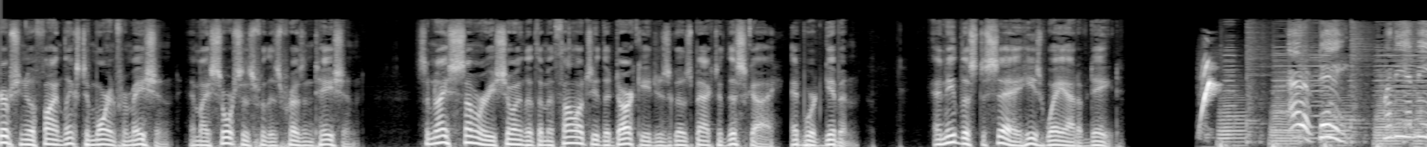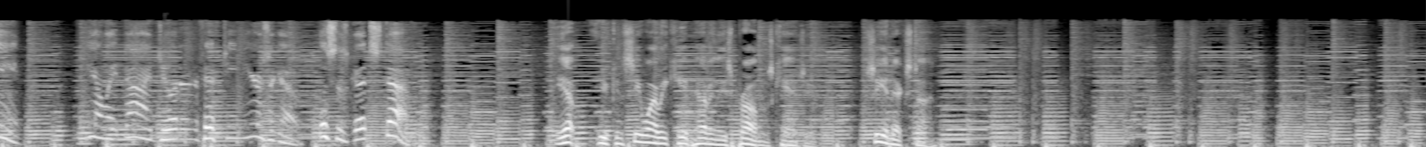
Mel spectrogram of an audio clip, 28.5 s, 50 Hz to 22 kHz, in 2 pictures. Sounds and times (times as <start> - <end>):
Speech: 0.0 - 3.6, 4.2 - 8.6, 9.3 - 11.3, 12.9 - 14.5, 15.1 - 18.5, 19.8 - 23.7
Music: 12.2 - 28.5.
